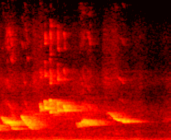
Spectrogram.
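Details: Magpie-robin song of a few sweet whistled notes, a loud slurred opening phrase, a higher sustained whistle, then two falling slurs that fade out over a quiet low hum.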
